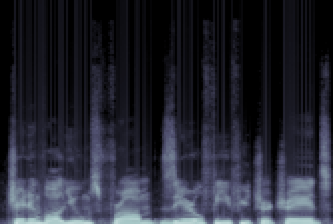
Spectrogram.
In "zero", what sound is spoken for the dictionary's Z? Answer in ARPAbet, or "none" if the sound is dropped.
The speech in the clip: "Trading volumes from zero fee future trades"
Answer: Z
